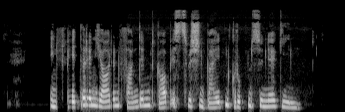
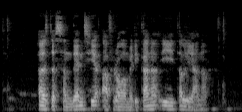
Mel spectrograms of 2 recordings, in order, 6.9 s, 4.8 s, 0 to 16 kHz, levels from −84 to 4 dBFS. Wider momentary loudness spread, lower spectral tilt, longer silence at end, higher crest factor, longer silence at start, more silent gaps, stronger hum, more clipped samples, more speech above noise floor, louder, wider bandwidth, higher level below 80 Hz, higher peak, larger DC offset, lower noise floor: about the same, 7 LU vs 8 LU; about the same, -4.5 dB/octave vs -4 dB/octave; first, 0.9 s vs 0.55 s; second, 16 dB vs 22 dB; first, 1 s vs 0.75 s; neither; neither; neither; first, 57 dB vs 33 dB; first, -19 LUFS vs -27 LUFS; about the same, 11.5 kHz vs 11.5 kHz; second, -66 dBFS vs -54 dBFS; first, -2 dBFS vs -8 dBFS; neither; first, -76 dBFS vs -60 dBFS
